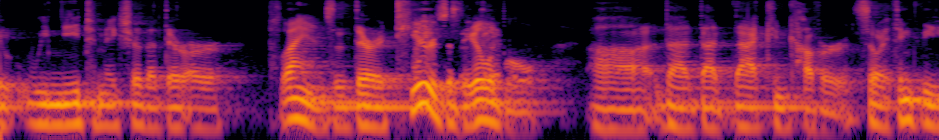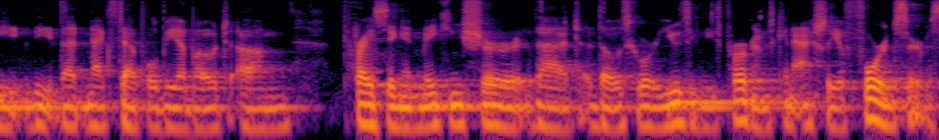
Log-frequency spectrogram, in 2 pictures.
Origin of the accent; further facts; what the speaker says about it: Virginia, United States; one of the things I'm thinking about is in my home state of Virginia.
